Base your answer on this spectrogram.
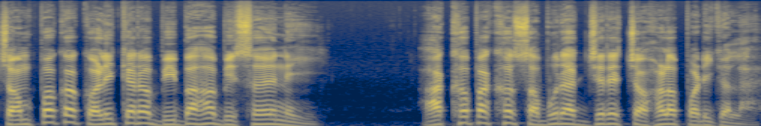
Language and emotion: Odia, neutral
